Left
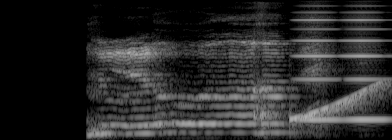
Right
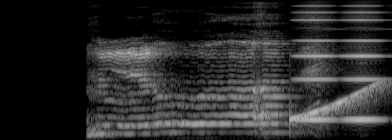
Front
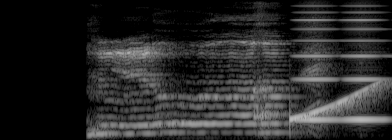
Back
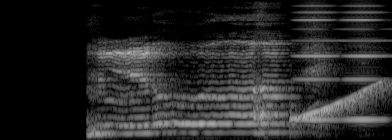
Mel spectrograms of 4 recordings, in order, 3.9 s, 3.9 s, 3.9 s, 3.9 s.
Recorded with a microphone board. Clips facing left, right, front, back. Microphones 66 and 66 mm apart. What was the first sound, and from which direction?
Singing, 140° right.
